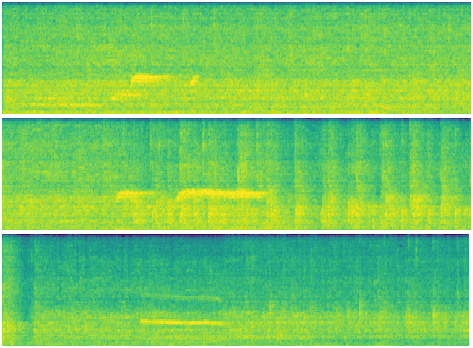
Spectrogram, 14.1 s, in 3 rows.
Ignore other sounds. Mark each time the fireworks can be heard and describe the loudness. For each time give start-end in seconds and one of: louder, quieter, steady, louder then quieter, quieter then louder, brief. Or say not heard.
not heard.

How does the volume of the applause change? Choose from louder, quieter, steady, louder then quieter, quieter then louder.
quieter.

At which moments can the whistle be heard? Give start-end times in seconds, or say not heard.
1.2-2.0, 5.8-7.5, 10.8-12.5.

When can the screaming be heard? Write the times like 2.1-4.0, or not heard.
not heard.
